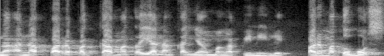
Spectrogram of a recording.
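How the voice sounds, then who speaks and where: A man talks rather slowly, his intonation lively and full of movement. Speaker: pastor. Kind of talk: sermon. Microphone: voice too quiet on mic.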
